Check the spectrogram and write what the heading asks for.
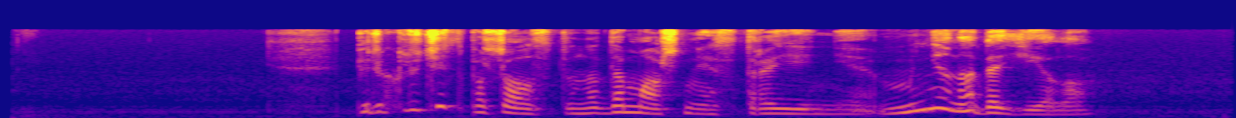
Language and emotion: Russian, angry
